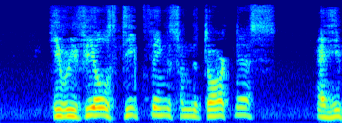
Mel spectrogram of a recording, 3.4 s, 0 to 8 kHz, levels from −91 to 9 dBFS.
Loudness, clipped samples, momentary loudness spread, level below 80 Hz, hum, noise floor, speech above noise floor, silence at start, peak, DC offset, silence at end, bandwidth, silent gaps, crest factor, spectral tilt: -29 LUFS; under 0.1%; 14 LU; -74 dBFS; none; -67 dBFS; 39 dB; 0.55 s; -10 dBFS; under 0.1%; 0 s; 7.2 kHz; none; 18 dB; -7.5 dB/octave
